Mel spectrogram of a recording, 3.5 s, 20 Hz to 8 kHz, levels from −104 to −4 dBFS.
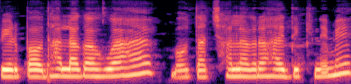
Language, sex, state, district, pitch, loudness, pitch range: Hindi, female, Bihar, Jahanabad, 215 Hz, -16 LUFS, 210-225 Hz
